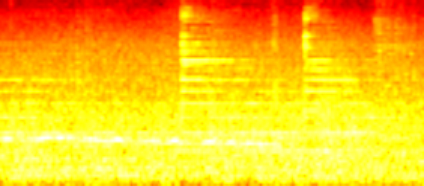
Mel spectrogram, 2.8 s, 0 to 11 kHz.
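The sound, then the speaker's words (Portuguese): An electric tram rolls along its rails with a steady, loud rumble, a thin metallic wheel squeal drifting over it and two brief clanks partway through. No voices. “Se você embarcar num bonde, tipo aqueles elétricos dos anos 50, aí você vai ver o que é demora.”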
